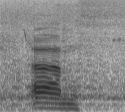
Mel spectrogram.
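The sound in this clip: A honeybee buzzes at an open beehive: one short, steady-pitched drone lasting about half a second that stands out above a quiet background.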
